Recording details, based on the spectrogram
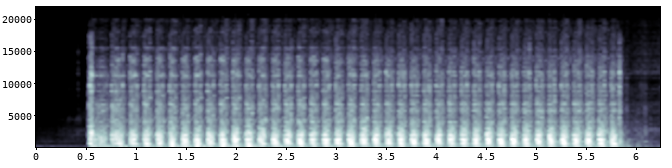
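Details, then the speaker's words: Ford Mondeo Mk5 2.0 diesel that cut out: brisk, even cranking about four beats a second for over five seconds with no catch; camshafts turn but zero fuel from high-pressure pump, later found to have a broken shaft. "Nothing at all. There's absolutely zero coming out of the high pressure pump."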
